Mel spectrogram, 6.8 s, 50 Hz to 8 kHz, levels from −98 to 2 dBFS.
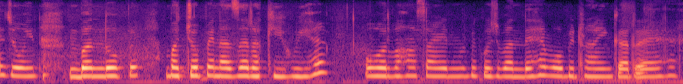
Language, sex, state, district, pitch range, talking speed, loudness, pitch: Hindi, female, Uttar Pradesh, Lalitpur, 245-260 Hz, 195 wpm, -19 LUFS, 255 Hz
